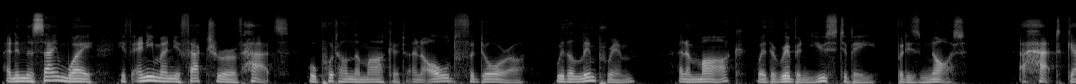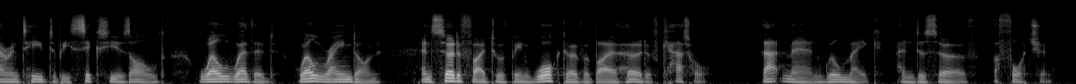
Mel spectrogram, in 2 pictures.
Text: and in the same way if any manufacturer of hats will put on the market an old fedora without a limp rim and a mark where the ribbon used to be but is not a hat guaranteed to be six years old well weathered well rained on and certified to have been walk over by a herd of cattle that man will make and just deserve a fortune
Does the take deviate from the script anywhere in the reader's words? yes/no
yes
